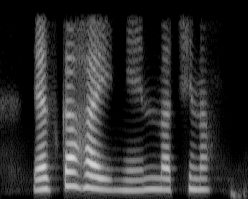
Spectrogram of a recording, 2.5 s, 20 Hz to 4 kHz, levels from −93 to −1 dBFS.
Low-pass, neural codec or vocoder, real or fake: 3.6 kHz; codec, 24 kHz, 0.9 kbps, WavTokenizer, large speech release; fake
